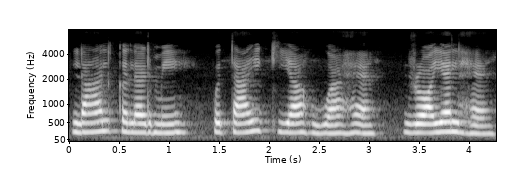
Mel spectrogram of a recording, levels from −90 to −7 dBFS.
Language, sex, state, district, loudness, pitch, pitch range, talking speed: Hindi, male, Chhattisgarh, Raipur, -16 LUFS, 240 Hz, 230-255 Hz, 125 wpm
